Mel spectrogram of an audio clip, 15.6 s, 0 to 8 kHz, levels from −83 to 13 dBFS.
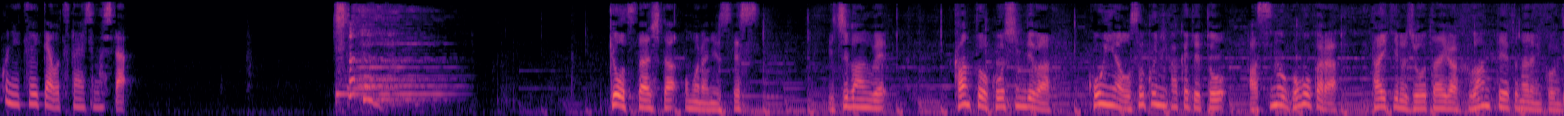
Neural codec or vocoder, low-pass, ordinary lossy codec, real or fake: codec, 44.1 kHz, 7.8 kbps, Pupu-Codec; 7.2 kHz; MP3, 32 kbps; fake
